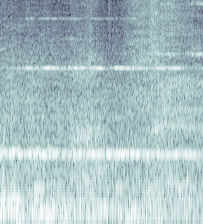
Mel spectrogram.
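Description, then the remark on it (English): Train wheels squeal on the rails as the train slows and lurches to a stop, a steady, high-pitched metallic whine with shrill overtones, held loud and unbroken over a low rumble of the moving cars, with no talking. “Gentlemen, I can see the train is lurching to a stop. We're slowing.”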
